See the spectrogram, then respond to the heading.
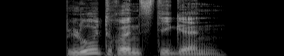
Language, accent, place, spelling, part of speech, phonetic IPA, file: German, Germany, Berlin, blutrünstigen, adjective, [ˈbluːtˌʁʏnstɪɡn̩], De-blutrünstigen.ogg
- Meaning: inflection of blutrünstig: 1. strong genitive masculine/neuter singular 2. weak/mixed genitive/dative all-gender singular 3. strong/weak/mixed accusative masculine singular 4. strong dative plural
